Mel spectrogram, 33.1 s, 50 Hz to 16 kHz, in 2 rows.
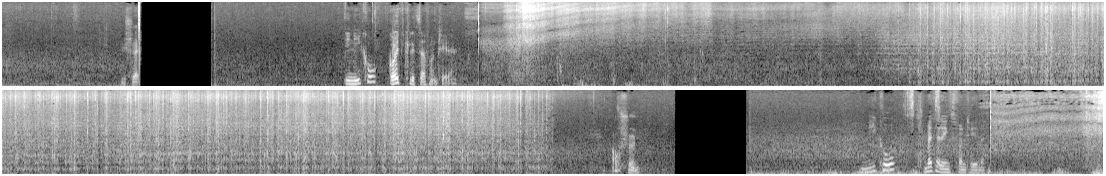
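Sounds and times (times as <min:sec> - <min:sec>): fireworks fountain hissing and crackling: 0:07.0 - 0:25.2, 0:30.1 - 0:33.0.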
